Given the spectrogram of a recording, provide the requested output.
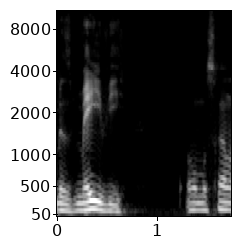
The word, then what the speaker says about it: MAVE: like just like yeah they said it's uh maybe um is the proper way of uh like pronouncing the group name and everything like I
